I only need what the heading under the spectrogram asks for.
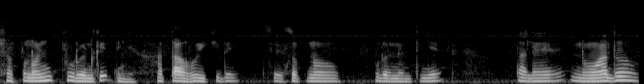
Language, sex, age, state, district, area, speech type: Santali, male, 18-30, West Bengal, Purba Bardhaman, rural, spontaneous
